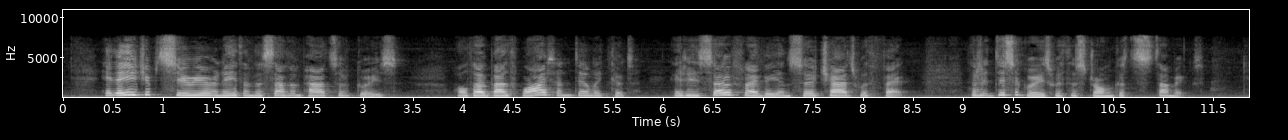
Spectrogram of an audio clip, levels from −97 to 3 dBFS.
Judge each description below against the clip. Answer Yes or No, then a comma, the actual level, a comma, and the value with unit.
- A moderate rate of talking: Yes, average, 150 wpm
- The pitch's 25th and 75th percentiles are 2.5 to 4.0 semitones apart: Yes, average, 3.1 semitones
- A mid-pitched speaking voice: No, high, 240 Hz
